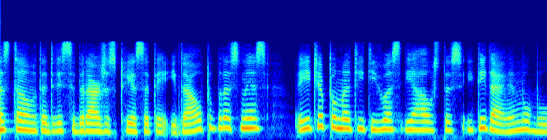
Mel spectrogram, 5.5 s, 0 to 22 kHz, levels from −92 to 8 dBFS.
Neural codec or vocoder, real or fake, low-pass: codec, 16 kHz, 0.5 kbps, FunCodec, trained on Chinese and English, 25 frames a second; fake; 7.2 kHz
